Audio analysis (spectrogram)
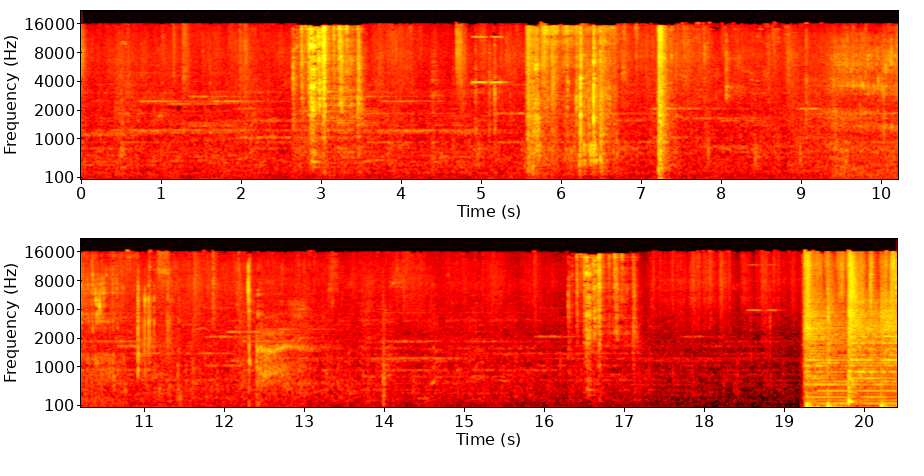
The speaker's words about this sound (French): Oh punaise, je crois qu'il a rien compris le père George Van Bruegel, comment elle marche la machine à distribuer les canettes.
